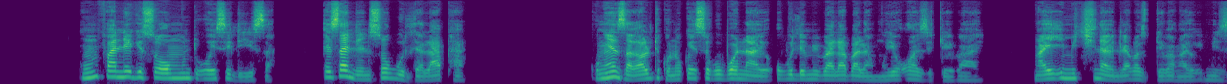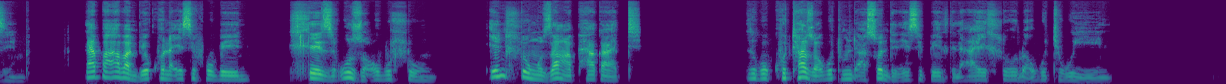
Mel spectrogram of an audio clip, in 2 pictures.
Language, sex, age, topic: North Ndebele, female, 50+, health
